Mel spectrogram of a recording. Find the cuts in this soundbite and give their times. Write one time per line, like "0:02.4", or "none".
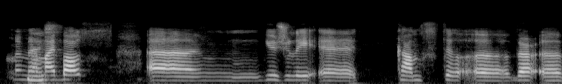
none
